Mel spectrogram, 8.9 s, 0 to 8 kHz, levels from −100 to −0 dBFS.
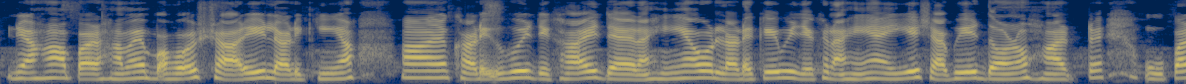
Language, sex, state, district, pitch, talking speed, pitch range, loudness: Hindi, female, Maharashtra, Nagpur, 215 Hz, 170 wpm, 190-230 Hz, -23 LUFS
